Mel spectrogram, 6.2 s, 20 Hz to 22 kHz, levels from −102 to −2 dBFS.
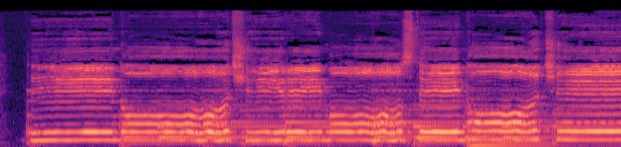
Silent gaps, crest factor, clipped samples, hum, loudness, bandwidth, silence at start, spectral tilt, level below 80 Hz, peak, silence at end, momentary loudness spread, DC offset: none; 14 dB; under 0.1%; none; -24 LUFS; 16.5 kHz; 0.25 s; -4 dB/octave; -48 dBFS; -10 dBFS; 0 s; 6 LU; under 0.1%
